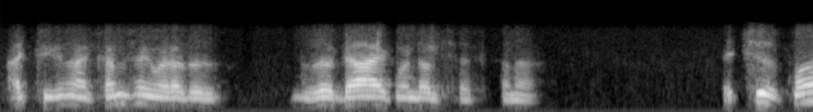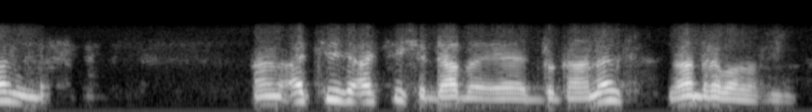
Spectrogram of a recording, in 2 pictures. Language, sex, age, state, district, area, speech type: Kashmiri, male, 45-60, Jammu and Kashmir, Ganderbal, urban, conversation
